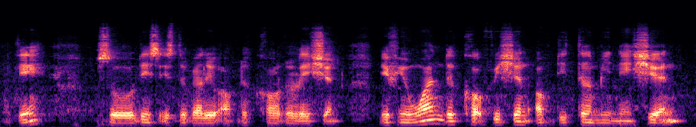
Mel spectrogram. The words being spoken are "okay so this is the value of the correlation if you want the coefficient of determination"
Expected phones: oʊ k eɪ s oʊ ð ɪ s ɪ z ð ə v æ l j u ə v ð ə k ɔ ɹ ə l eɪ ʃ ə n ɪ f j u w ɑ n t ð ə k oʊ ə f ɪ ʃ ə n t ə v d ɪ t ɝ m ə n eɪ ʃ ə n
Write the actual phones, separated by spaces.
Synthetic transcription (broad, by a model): oʊ k eɪ s oʊ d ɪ s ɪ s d ə v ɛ l j u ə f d ə k ɔ ɹ ə l eɪ ʃ ə n ɪ f j u w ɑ n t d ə k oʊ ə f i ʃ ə n ə f d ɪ t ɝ m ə n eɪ ʃ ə n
